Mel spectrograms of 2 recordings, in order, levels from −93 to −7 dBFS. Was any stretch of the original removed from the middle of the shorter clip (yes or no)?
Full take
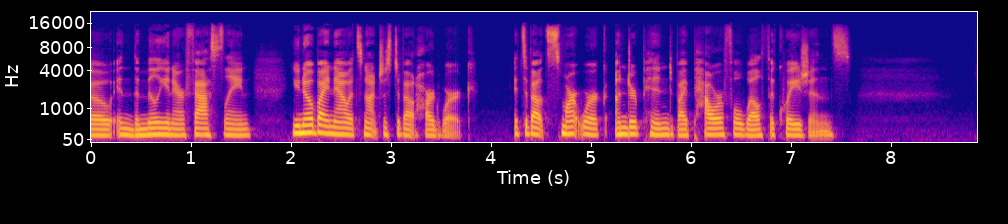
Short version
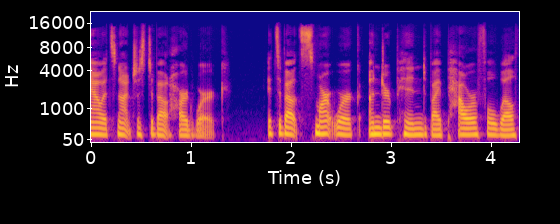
no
